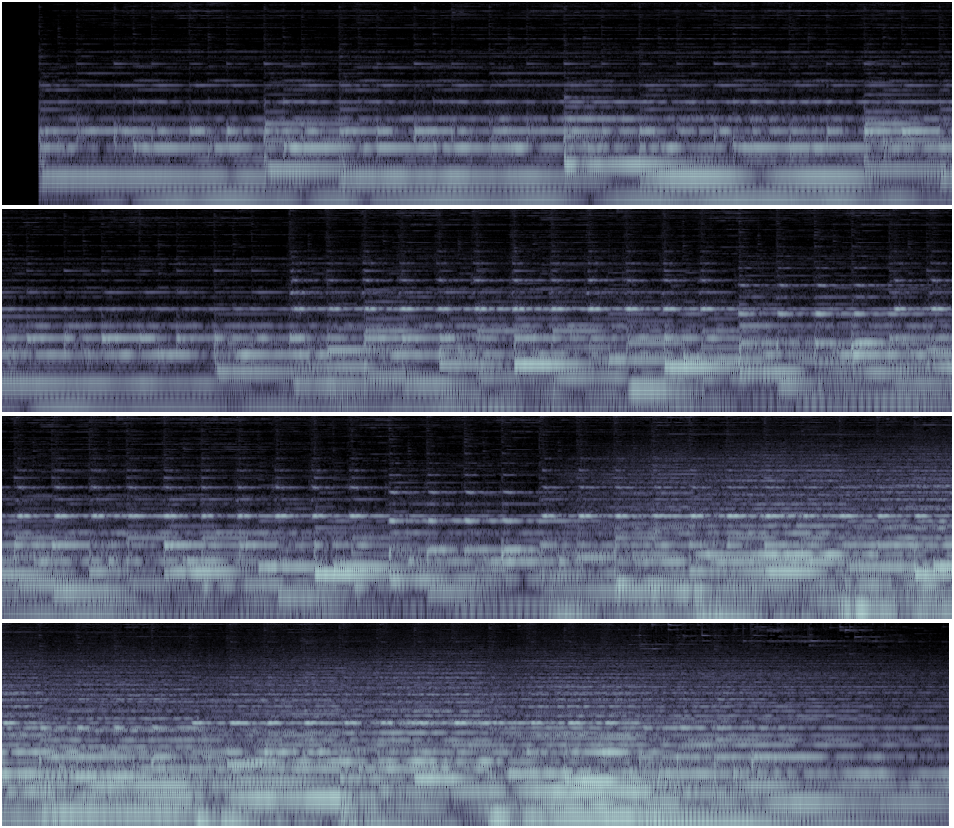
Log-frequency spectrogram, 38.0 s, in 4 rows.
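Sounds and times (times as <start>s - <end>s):
instrumental music: 0.4s - 37.9s.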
